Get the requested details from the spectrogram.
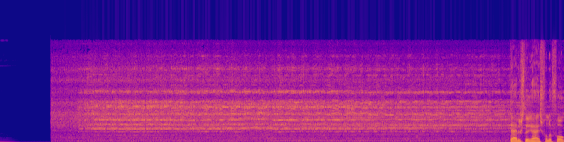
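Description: A hydraulic machine hums and hisses steadily.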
